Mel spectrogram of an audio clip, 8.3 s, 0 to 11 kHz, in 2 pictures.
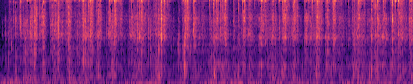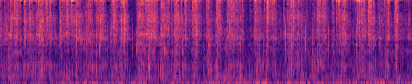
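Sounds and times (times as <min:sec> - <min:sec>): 
chain rattling: 0:00.0 - 0:08.2.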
